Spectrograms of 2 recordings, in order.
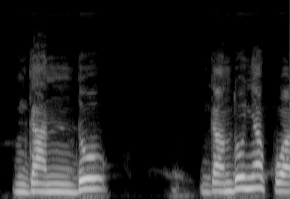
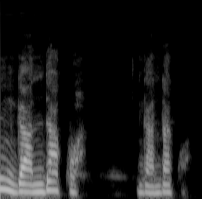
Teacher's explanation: Donc le O a été élidé et ça a donné Nganda quoi.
